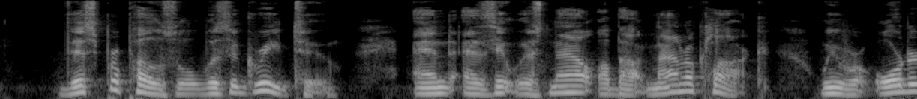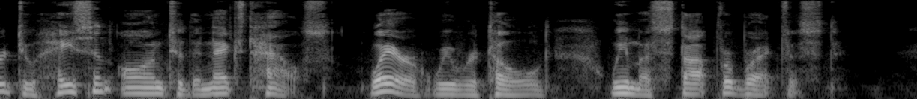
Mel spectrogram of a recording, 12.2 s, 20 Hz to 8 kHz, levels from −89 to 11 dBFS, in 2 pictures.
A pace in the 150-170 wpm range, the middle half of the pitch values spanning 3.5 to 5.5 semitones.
Yes: average, 155 wpm; average, 4.1 semitones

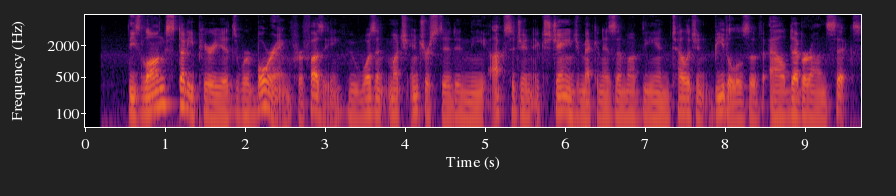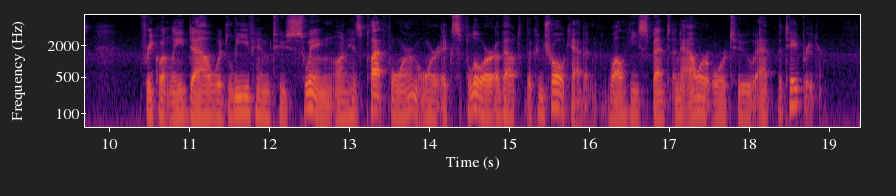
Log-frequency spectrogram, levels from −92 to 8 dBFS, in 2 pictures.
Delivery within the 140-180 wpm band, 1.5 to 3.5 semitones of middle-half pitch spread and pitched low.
Yes: average, 160 wpm; narrow, 2.6 semitones; very low, 90 Hz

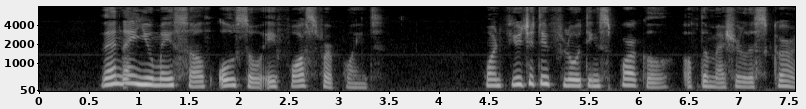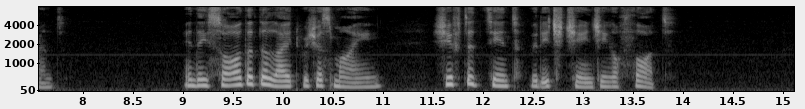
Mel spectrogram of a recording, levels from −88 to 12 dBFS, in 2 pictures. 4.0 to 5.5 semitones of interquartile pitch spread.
Yes: average, 4.7 semitones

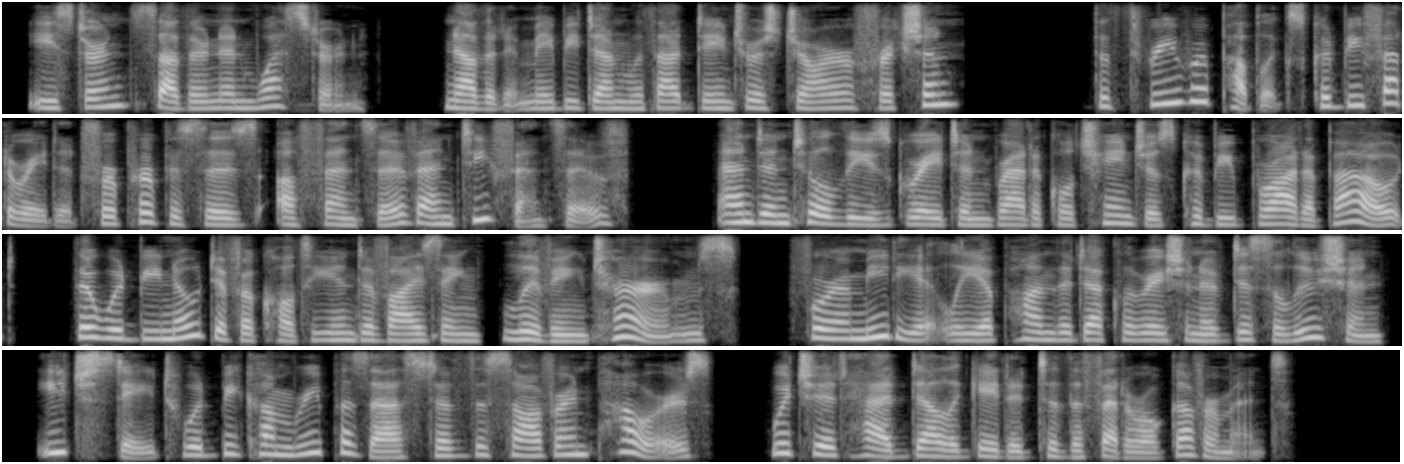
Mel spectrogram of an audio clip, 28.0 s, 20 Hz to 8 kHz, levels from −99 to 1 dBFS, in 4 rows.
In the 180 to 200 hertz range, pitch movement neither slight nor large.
Yes: high, 190 Hz; average, 4.3 semitones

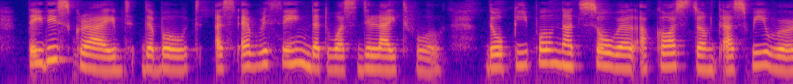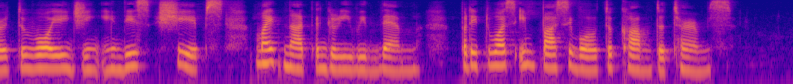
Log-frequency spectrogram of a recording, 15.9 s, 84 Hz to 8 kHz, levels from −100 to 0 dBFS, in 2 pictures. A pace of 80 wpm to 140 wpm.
Yes: slow, 135 wpm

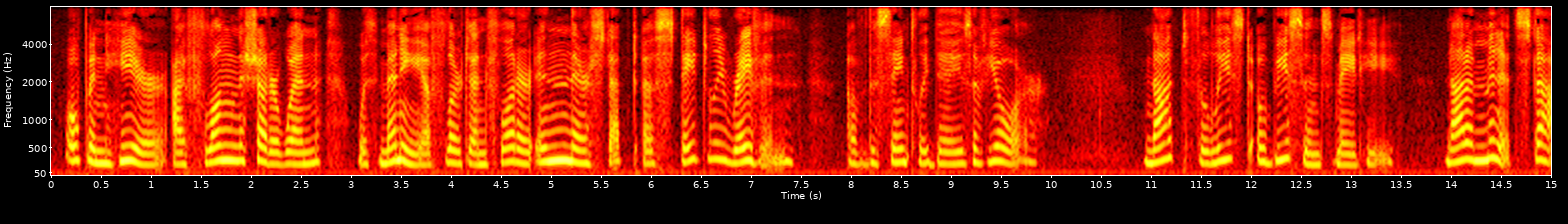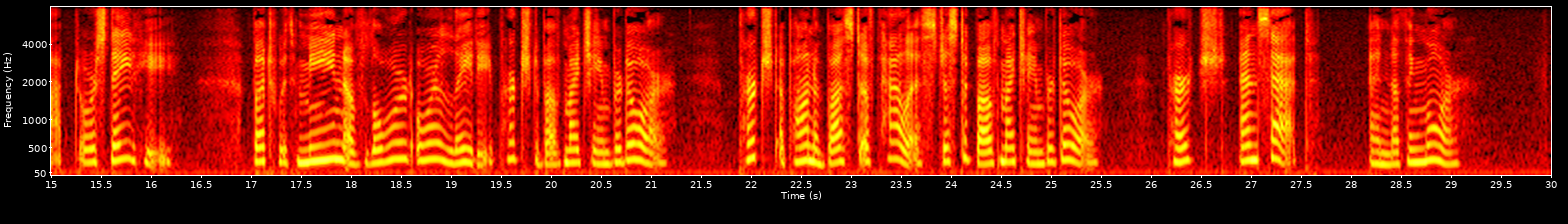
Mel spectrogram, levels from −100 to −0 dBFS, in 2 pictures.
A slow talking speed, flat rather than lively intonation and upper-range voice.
No: slow, 125 wpm; average, 3.6 semitones; high, 240 Hz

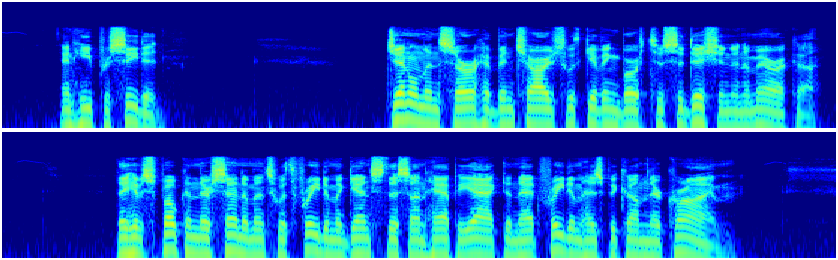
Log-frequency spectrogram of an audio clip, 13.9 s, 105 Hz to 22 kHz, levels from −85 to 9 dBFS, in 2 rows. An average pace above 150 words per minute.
No: average, 145 wpm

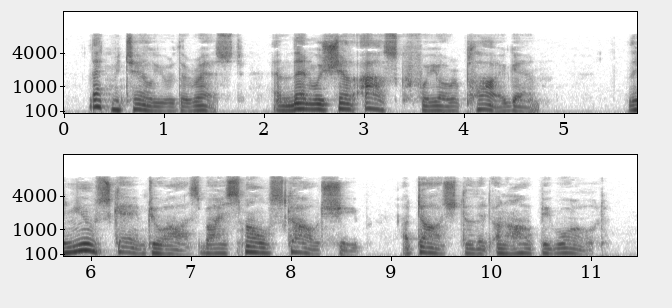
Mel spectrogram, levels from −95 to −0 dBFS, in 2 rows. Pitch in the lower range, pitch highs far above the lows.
No: low, 125 Hz; average, 4.0 semitones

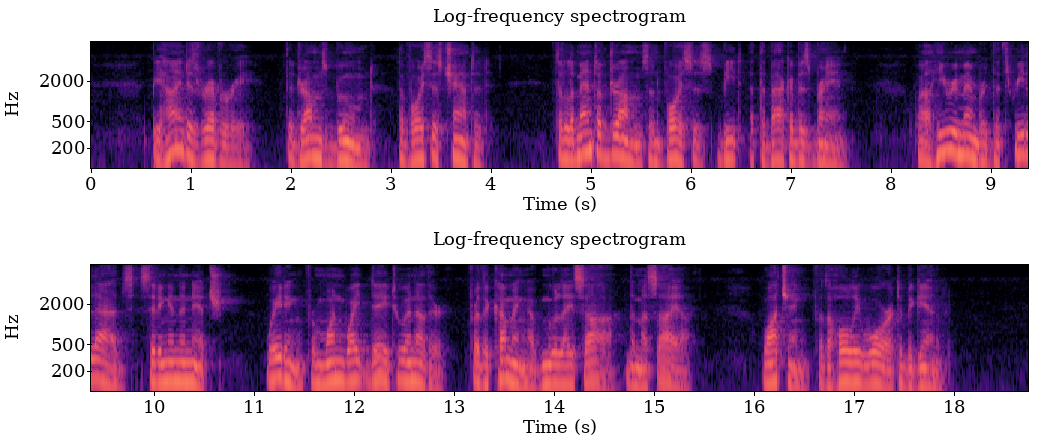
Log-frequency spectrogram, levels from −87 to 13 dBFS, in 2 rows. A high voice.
No: low, 125 Hz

